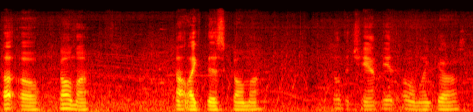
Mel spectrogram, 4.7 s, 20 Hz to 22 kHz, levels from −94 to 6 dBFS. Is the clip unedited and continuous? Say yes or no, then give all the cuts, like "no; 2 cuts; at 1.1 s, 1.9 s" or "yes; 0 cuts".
yes; 0 cuts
